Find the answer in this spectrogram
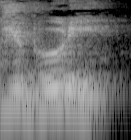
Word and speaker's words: Djibouti: This is pronounced Djibouti. It's right here. It's this little dot right here. Djibouti.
